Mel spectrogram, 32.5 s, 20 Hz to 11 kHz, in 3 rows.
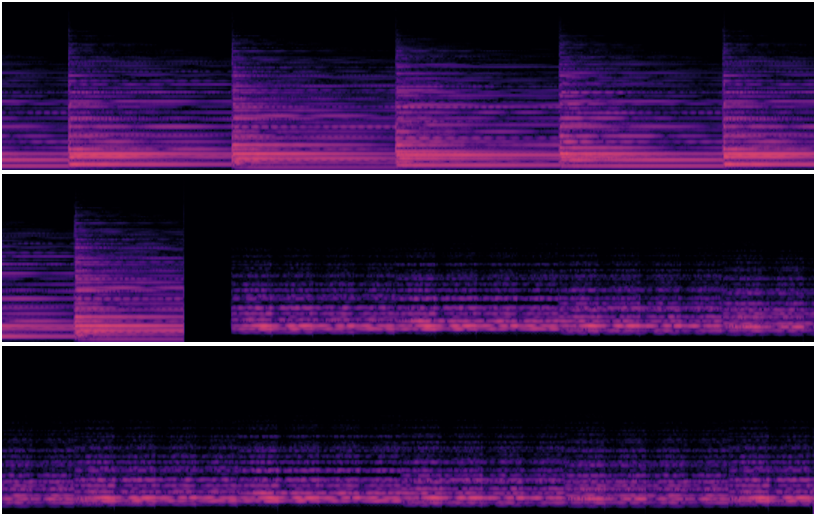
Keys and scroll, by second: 12.9-13.4 typing.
